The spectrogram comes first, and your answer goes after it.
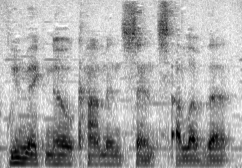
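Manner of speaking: ordinary talk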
